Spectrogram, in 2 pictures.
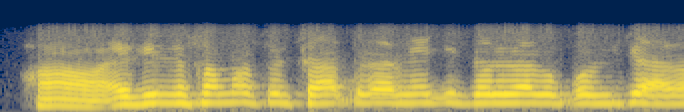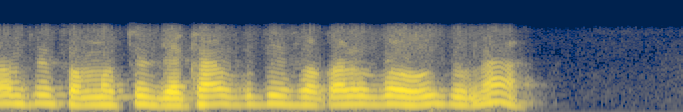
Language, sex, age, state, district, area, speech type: Odia, male, 60+, Odisha, Sundergarh, rural, conversation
